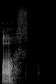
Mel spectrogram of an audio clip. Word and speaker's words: oft: All right, the next rule, when it sounds like the letter F, is before the letters K, S, and T.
